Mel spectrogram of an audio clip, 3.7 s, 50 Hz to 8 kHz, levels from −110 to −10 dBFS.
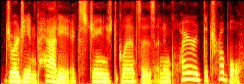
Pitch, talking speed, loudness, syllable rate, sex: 155 Hz, 145 wpm, -19 LUFS, 4.8 syllables/s, female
